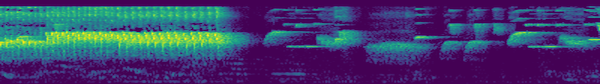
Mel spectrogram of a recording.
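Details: Belgian canary singing to prompt young birds to sing: a long, loud, rapidly pulsed trill for about three seconds, then softer scattered chirps and short whistled notes.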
